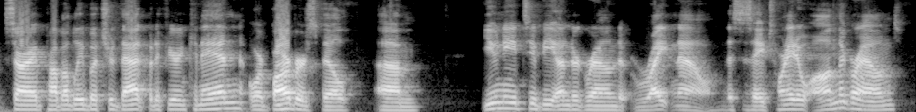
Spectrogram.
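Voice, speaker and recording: A man doing live severe weather commentary, halting and improvised, giving urgent and direct warnings to listeners. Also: mid-range voice, fairly bright tone. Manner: halting, improvised phrasing with repeated restarts. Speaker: live-stream weather broadcaster.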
